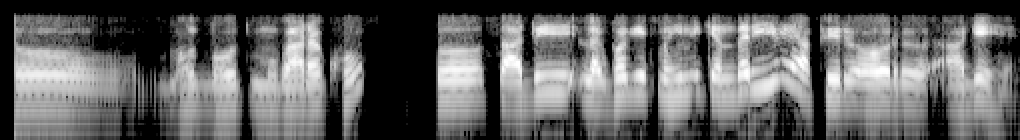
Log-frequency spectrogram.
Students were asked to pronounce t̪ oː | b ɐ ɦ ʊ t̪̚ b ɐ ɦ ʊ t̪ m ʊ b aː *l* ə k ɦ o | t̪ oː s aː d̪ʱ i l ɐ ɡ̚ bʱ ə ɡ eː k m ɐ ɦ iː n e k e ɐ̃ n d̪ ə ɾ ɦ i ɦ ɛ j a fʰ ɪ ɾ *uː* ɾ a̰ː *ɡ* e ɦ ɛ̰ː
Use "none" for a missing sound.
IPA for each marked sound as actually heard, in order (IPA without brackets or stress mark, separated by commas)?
ɾ, ɔː, ɡ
